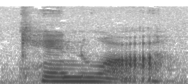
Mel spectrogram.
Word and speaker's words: quinoa: I got right here qu i n o a and the dictionary says it's pronounced ken wah so my parents picked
